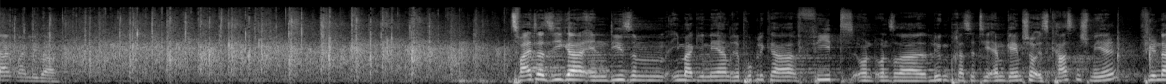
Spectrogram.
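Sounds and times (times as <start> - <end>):
speech: 0.0 - 0.8, 5.1 - 11.6
sustained audience applause: 0.0 - 5.6.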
